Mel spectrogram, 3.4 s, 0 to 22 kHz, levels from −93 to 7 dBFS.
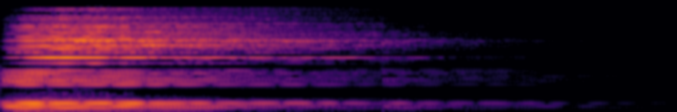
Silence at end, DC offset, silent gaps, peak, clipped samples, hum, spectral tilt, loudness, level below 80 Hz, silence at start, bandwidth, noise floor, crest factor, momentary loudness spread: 1.7 s; under 0.1%; none; -8 dBFS; under 0.1%; none; -1 dB/octave; -19 LUFS; -82 dBFS; 0 s; 16.5 kHz; -86 dBFS; 20 dB; 23 LU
